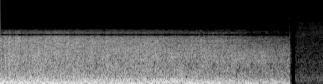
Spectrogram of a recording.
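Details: VW Touareg with one cylinder not working, codes P0204, P0300 misfire detected, P0303, N32: loud, lumpy engine roar with uneven pops about four times a second.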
